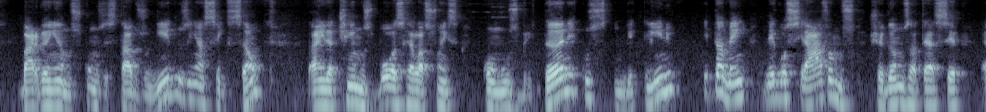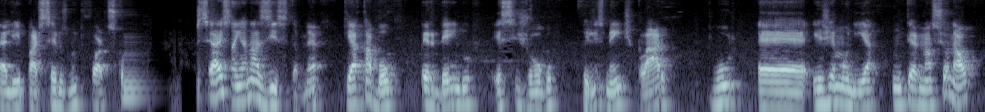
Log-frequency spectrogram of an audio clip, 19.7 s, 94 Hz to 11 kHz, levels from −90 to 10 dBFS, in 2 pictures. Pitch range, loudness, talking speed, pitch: 115-140 Hz, -19 LUFS, 130 wpm, 125 Hz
